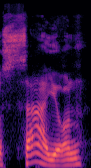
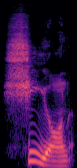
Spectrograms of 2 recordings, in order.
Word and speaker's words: SCION: So the Phoenix Audio SCION, which basically I've pronounced wrongly SCION in the test video, sorry for this,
